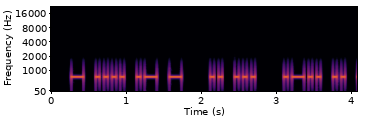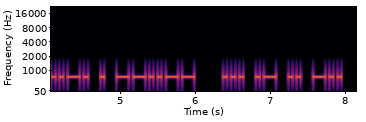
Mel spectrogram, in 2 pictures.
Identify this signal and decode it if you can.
Morse code, heard as a keyed tone, about 22 wpm, 700 Hz. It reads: THAT IS LIFE, SAID
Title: Sentences from Top 900 Words 22wpm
